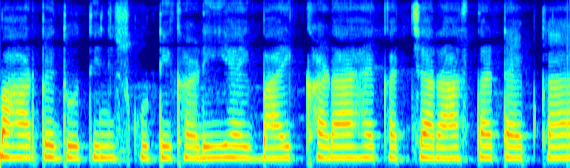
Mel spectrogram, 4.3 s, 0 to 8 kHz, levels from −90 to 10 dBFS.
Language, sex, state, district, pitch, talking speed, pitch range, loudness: Hindi, female, Odisha, Khordha, 200 Hz, 195 wpm, 200-205 Hz, -21 LUFS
